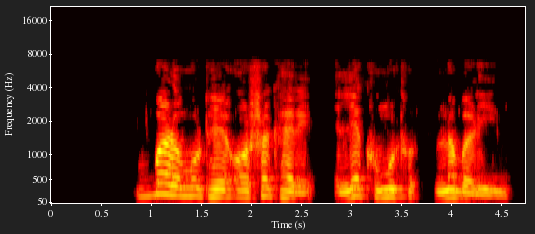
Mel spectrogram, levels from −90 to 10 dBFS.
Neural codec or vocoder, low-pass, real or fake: none; 7.2 kHz; real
